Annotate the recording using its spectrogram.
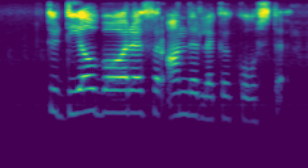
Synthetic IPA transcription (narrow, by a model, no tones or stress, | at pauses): tudiəlˠbɑːɾəfəɾɐndərləkəkɔstə̰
